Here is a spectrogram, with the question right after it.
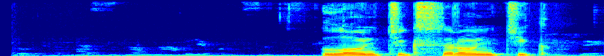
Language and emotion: Russian, neutral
